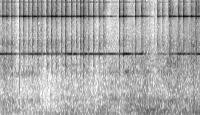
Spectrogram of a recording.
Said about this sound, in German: Der ist häufig am Handy oder spielt mit meiner Glocke, die ich letztes Jahr zum Wichteln bekommen habe.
